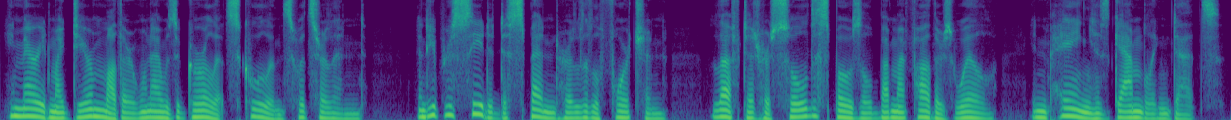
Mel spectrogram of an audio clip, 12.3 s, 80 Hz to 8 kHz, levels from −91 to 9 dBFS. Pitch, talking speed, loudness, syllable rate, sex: 140 Hz, 175 wpm, -19 LUFS, 4.5 syllables/s, female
